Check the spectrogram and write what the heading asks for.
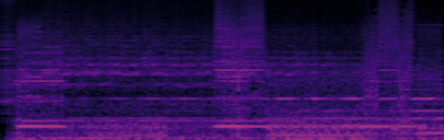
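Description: A quiet passage in a metal track: a train horn sounds in short blasts, a chord of steady tones repeating every second or two, with rumble and hiss under faint ambient backing.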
